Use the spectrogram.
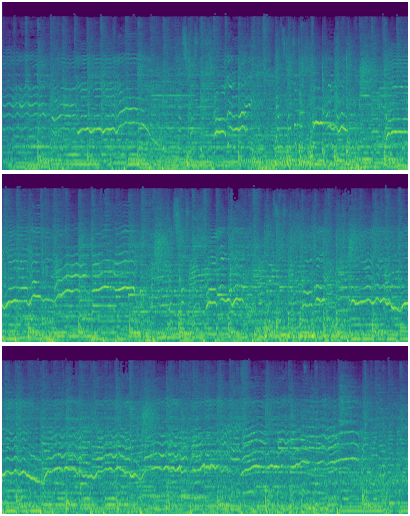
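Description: A loud live rock song plays steadily for the whole stretch, dense guitars and drums driving under a soaring, wailing female vocal that slides and bends above the band.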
